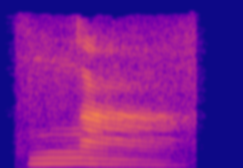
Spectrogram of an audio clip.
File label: "ngaa4", Cantonese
